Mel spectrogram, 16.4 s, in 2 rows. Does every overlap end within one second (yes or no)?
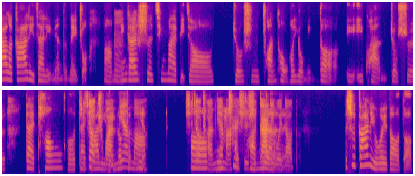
no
